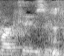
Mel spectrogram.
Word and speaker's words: Marchese: It's pronounced Marchese. Marchese.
